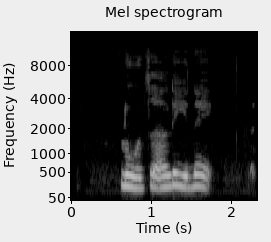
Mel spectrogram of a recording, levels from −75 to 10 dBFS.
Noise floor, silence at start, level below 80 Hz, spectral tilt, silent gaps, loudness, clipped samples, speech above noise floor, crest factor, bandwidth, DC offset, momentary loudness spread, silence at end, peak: -50 dBFS; 0.65 s; -76 dBFS; -7 dB/octave; none; -22 LUFS; under 0.1%; 30 dB; 14 dB; 11 kHz; under 0.1%; 8 LU; 0.05 s; -8 dBFS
